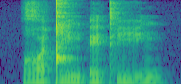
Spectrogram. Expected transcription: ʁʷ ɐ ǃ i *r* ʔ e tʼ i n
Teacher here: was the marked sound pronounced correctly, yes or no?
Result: no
